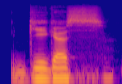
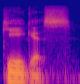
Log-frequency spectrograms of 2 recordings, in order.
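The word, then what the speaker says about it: Giygas: I would trust that it's probably supposed to sound more like gigas than gigas just based on the gigu because they if they wanted it to sound more like guy they would have done a ga character instead of a gee character gu gigu but they called it gigu. So I think it should be gigas.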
